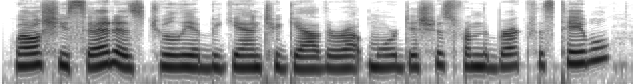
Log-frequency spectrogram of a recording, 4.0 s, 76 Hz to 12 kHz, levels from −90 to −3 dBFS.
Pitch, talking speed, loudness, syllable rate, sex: 225 Hz, 225 wpm, -18 LUFS, 5.7 syllables/s, female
